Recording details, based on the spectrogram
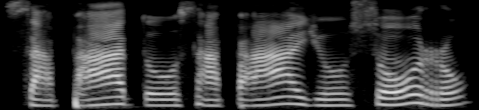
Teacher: en lugar de decir la Z, la pronunciación de la interdental, lo hacemos con una S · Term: ceseo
